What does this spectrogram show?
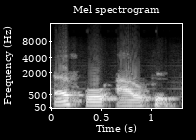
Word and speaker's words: fork: F-O-R-K. Fork. You understand the fork that you used to eat? Some of you call it fake. It's not fake. You are pronouncing the wrong thing. Okay, so you call it fork. That is the O sound, fork.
